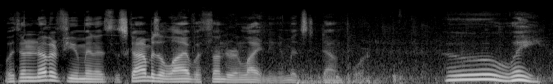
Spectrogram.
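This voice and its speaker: A man's voice: mid-range voice, sing-song, fast, slight background noise. A man reading scripted story narration as the narrator of a fan tale.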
